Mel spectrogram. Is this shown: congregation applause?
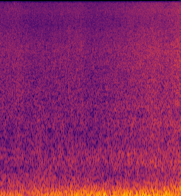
no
